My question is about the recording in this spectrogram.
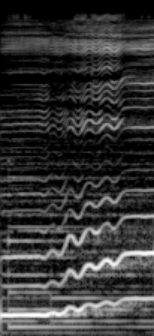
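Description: Background score music: a wordless hummed vocal line comes in at the start over a low sustained drone, gliding upward in pitch with a wavering vibrato.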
